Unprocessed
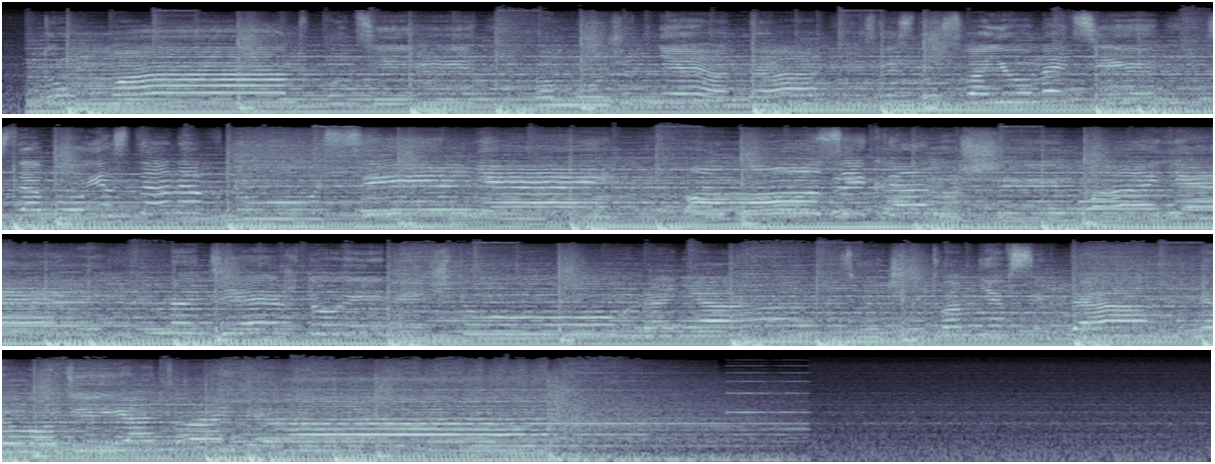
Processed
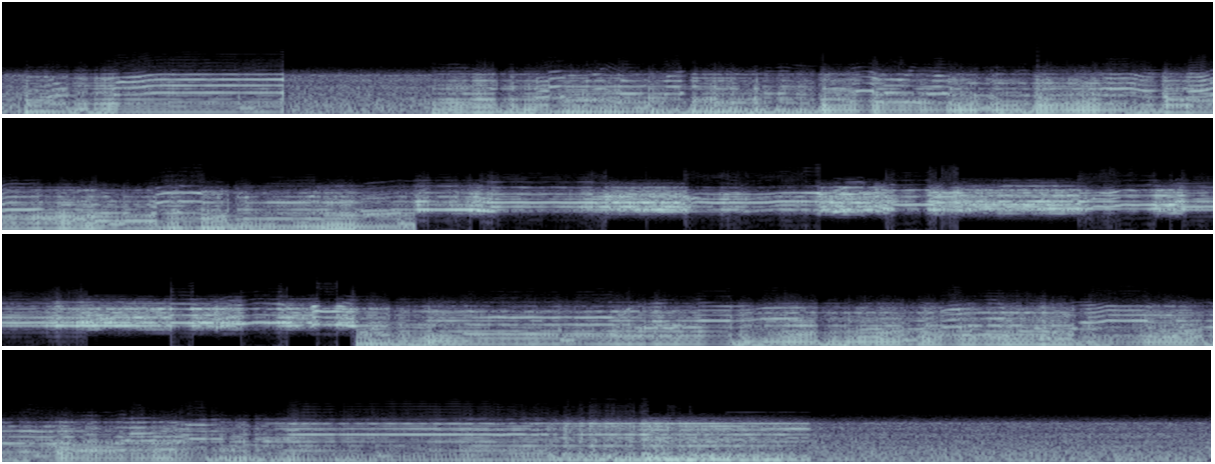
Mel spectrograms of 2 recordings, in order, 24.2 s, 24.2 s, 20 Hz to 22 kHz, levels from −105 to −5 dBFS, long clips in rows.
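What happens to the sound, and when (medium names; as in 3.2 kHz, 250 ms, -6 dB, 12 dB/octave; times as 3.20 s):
1.40–2.15 s: room tone
2.73–6.82 s: reverse
8.11–13.88 s: rippled Chebyshev high-pass 610 Hz, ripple 3 dB
whole clip: steep low-pass 1.6 kHz 72 dB/octave; peak limiter -26 dBFS; compressor with a negative ratio -38 dBFS, ratio -0.5; trim +3.5 dB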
